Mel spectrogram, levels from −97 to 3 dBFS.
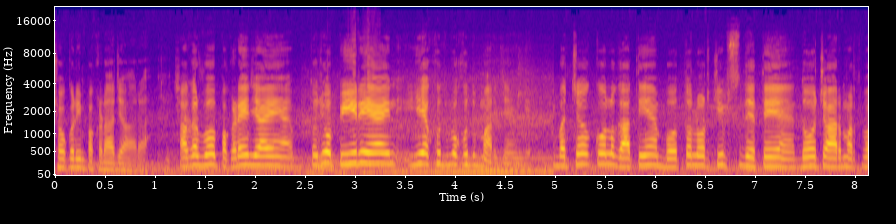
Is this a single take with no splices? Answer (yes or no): no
